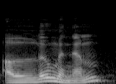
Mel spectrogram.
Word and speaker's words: aluminum: an interesting word aluminum Americans will say aluminum British people will say aluminium okay so this word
